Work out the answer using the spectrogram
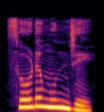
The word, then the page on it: ಸೋಡಮುಂಜೆ: sōḍamunje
